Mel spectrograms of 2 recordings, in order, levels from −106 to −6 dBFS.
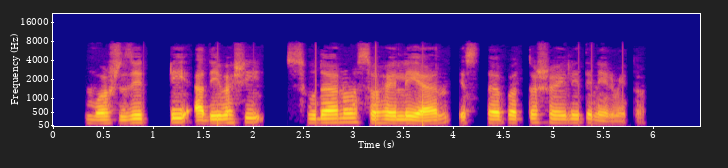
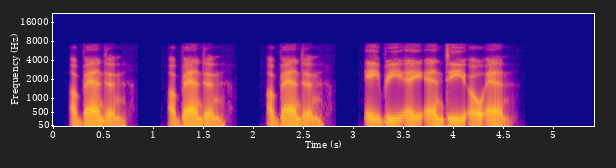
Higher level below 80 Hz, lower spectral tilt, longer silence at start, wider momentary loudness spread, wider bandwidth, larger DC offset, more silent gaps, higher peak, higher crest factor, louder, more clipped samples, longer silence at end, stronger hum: second, -56 dBFS vs -38 dBFS; about the same, -7 dB/octave vs -7 dB/octave; first, 0.35 s vs 0.1 s; about the same, 12 LU vs 12 LU; about the same, 7.6 kHz vs 7.6 kHz; second, under 0.1% vs 2%; second, 0.96-1.17 s, 2.12-2.34 s, 3.99-4.07 s, 4.27-4.33 s, 4.71-4.76 s vs 0.85-1.09 s, 1.84-2.07 s, 2.83-3.06 s; about the same, -2 dBFS vs -2 dBFS; about the same, 16 dB vs 20 dB; first, -17 LUFS vs -21 LUFS; neither; second, 0.55 s vs 0.7 s; neither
